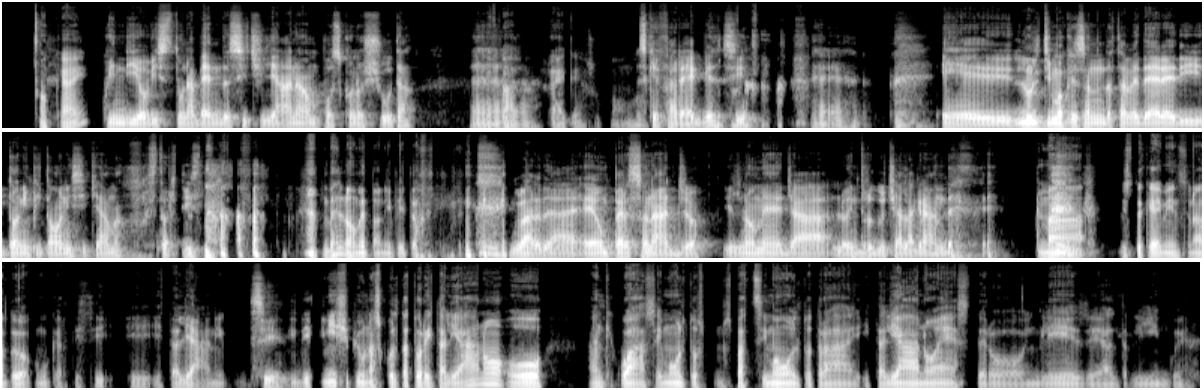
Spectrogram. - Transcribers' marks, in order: laugh; laughing while speaking: "Ehm"; laugh; laughing while speaking: "questo artista"; chuckle; laughing while speaking: "Pitony"; chuckle; chuckle; tapping
- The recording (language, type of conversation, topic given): Italian, podcast, Come il tuo ambiente familiare ha influenzato il tuo gusto musicale?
